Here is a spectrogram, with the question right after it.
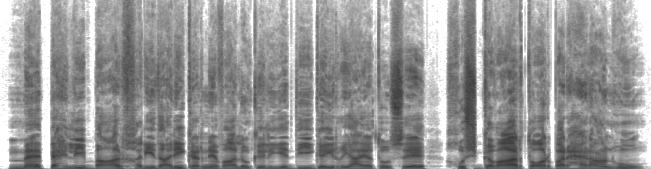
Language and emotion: Urdu, surprised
